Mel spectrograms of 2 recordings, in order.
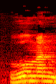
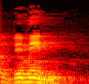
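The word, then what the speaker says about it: women: WMON है, इसको वुमन बोलते हैं और ये बन जाएगा विमेन, प्रोनाउंसिएशन भी चेंज होगा, विमेन।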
